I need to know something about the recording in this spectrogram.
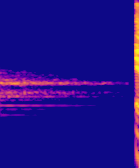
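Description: Closing chord of a logo intro jingle: a few held electronic tones ringing on and fading out over about two seconds.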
